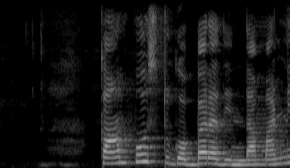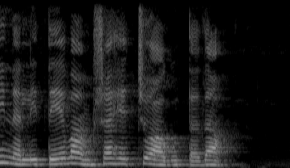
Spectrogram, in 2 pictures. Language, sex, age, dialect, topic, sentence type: Kannada, female, 18-24, Coastal/Dakshin, agriculture, question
